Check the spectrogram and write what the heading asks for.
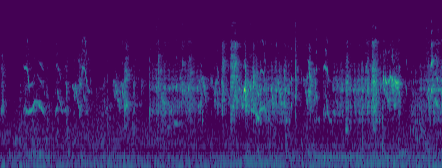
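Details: Budgerigar nestlings, five days into their development, with a third chick hatched overnight; quieter, thin, wavering chirps and squawks that rise and fall, fairly continuous through the recording.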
